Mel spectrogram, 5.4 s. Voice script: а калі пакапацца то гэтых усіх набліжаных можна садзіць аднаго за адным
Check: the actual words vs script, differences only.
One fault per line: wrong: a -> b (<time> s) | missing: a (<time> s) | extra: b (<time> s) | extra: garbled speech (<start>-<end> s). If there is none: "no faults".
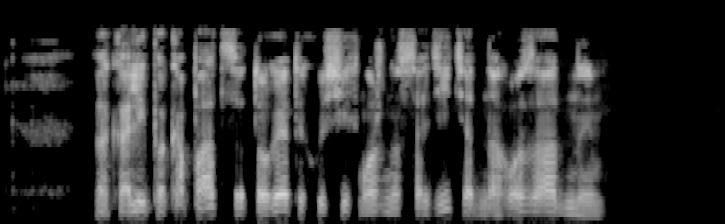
missing: набліжаных (2.6 s)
